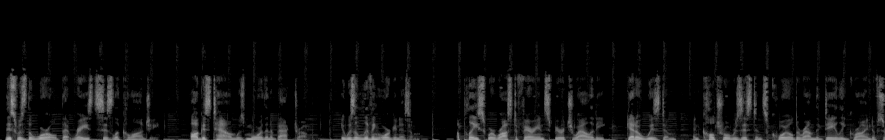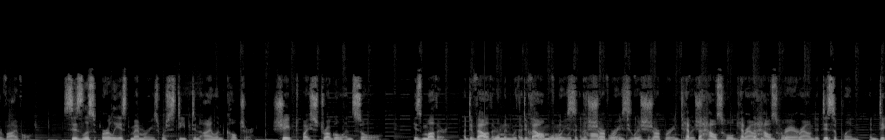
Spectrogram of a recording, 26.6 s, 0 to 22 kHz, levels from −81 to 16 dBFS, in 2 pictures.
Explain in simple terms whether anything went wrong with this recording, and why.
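From 20.54 to 25.56 s there is a doubled audio track: a quieter copy trails about 0.7 s behind, likely from a second capture or an edit. Unlike an echo, it has no fading tail or room sound and starts and stops abruptly.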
